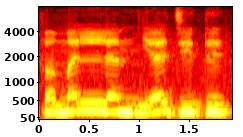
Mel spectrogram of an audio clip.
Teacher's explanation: दाल साकिन है तो इसलिए यहाँ पे कलकला होगा · अच्छा जी, ये नून साकिन है। नून साकिन के बाद लाम आया हुआ है तो यहाँ पे हम इदगाम बिला गुन्ना करेंगे, यानी यहाँ पे किसी किस्म का गुन्ना करना जायज़ नहीं है।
